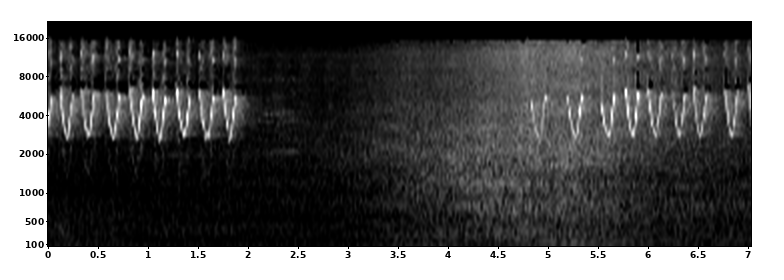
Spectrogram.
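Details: Young-sounding song practice from a hill prinia: a fast run of sharp swooping notes, a two-second pause filled by rising background rumble, then the swooping notes resume.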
